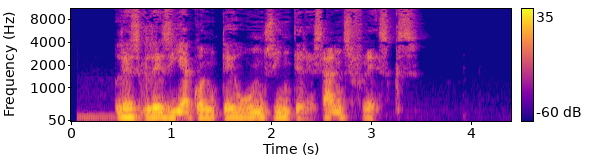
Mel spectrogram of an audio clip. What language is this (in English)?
Catalan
